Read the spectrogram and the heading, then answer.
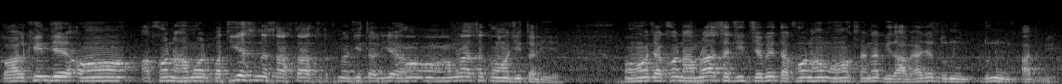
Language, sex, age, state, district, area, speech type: Maithili, male, 30-45, Bihar, Saharsa, rural, spontaneous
